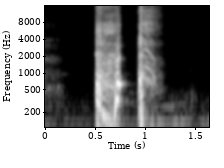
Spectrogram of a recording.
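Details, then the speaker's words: Adult gives two sharp, harsh cough bursts in quick succession: an irritant cough after eating vinegar-and-chili crisps, with crying and sweating. "I tried the first crisps. I was coughing. I'm crying. I'm sweating."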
